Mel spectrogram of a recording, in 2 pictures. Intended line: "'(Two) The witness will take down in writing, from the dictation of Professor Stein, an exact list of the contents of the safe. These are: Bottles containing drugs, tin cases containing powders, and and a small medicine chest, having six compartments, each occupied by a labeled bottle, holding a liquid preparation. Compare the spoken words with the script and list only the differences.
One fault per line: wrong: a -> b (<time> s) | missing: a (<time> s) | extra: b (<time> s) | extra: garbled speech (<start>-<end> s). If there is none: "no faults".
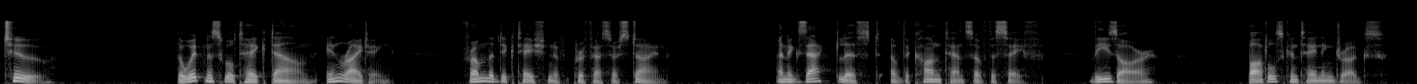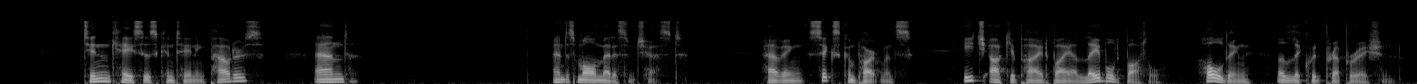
no faults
